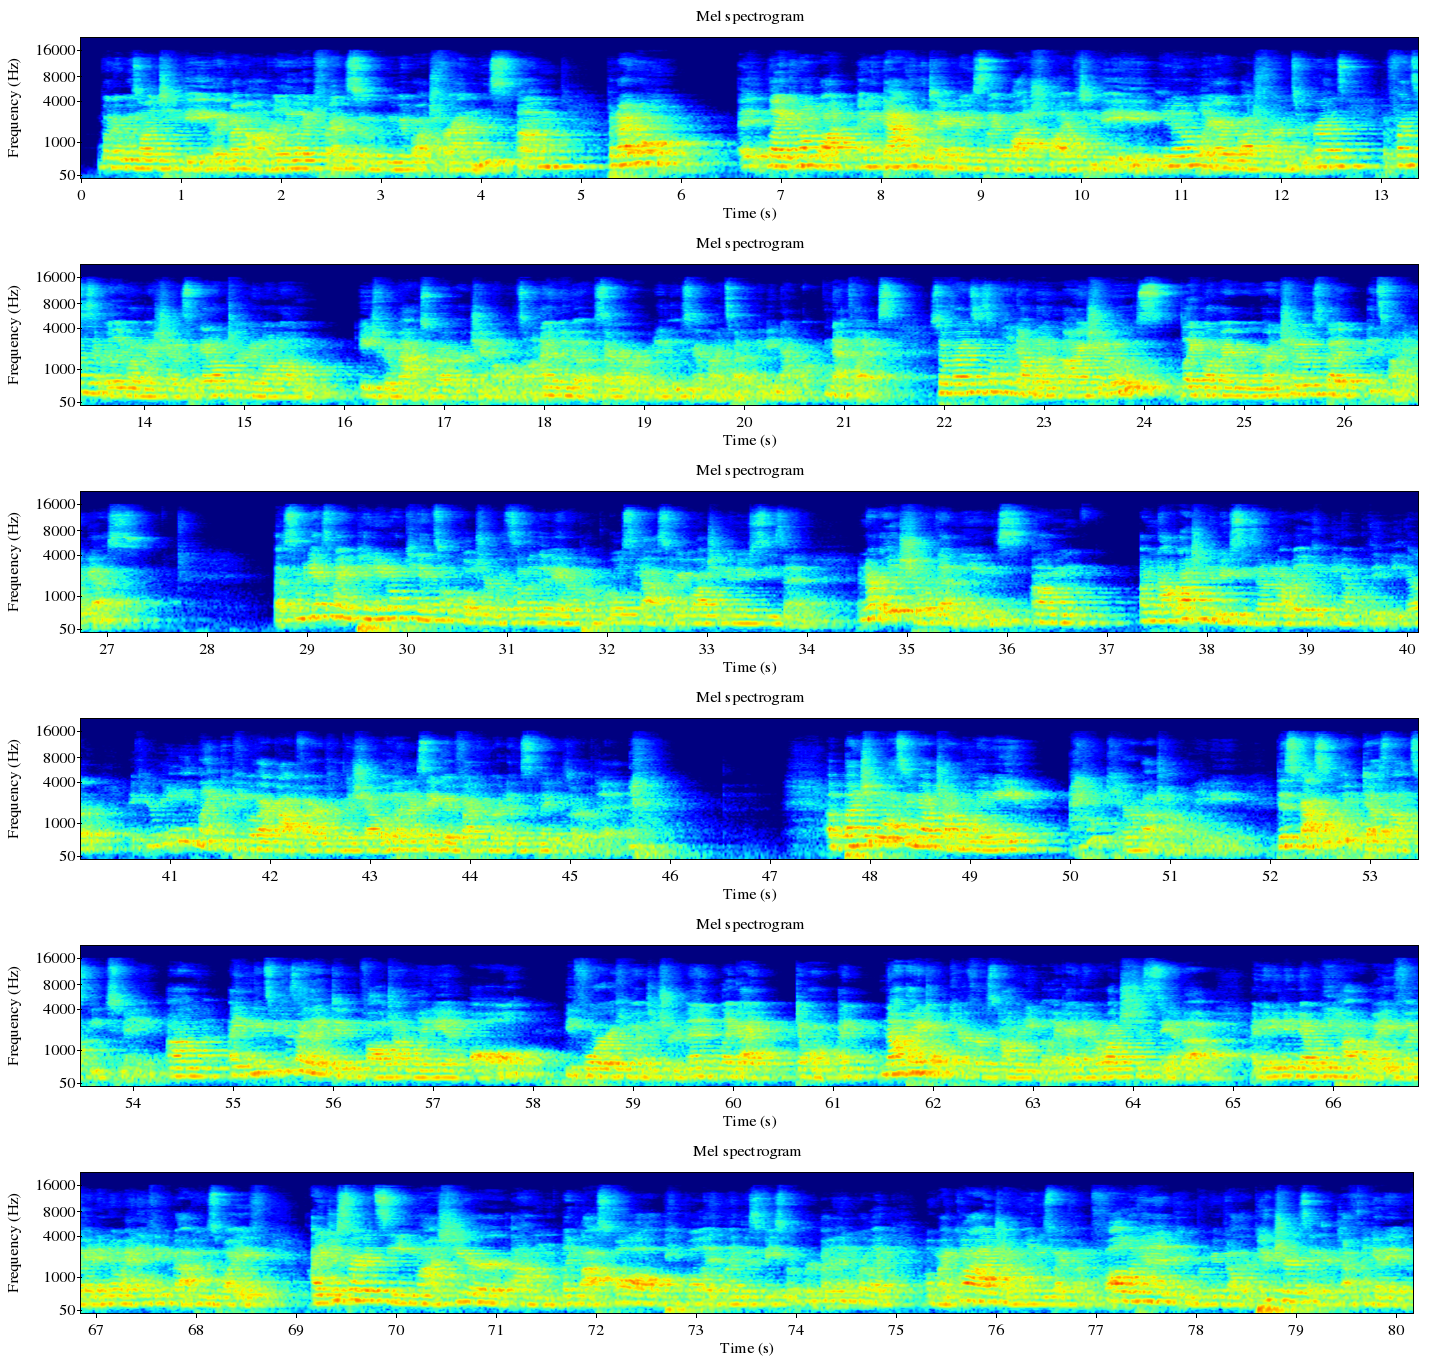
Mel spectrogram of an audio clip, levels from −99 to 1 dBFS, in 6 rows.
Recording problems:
room echo; strong; dies away in 1.1 s
off-mic speech; far

